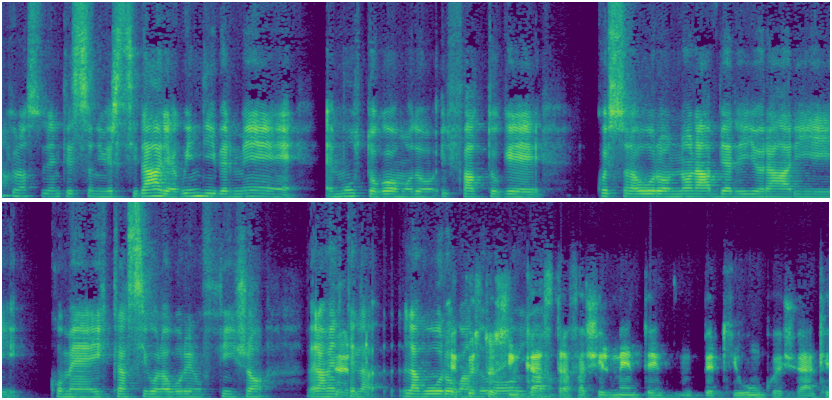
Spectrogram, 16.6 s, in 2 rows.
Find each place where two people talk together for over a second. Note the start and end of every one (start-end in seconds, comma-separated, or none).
12.7-13.9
